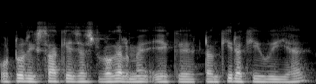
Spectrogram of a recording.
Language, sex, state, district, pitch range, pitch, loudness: Hindi, male, Jharkhand, Deoghar, 125-135 Hz, 130 Hz, -19 LUFS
